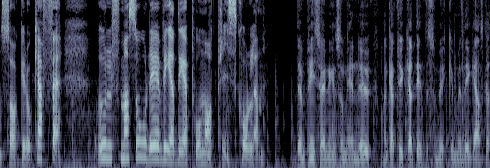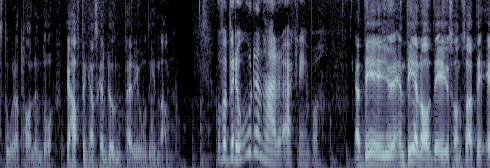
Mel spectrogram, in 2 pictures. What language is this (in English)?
Swedish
